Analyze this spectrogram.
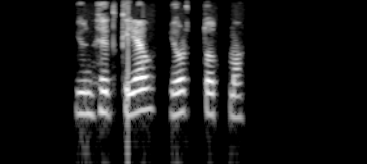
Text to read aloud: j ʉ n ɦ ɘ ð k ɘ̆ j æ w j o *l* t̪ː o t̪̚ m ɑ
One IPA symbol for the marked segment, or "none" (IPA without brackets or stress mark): ɾ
